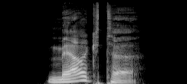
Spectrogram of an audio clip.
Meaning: nominative/accusative/genitive plural of Markt
- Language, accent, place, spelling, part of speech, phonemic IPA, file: German, Germany, Berlin, Märkte, noun, /ˈmɛɐ̯kˌtə/, De-Märkte.ogg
